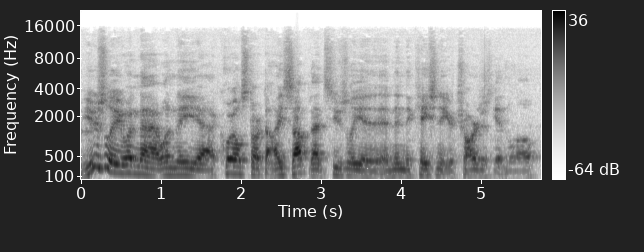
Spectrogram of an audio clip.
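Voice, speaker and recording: A man in casual on-air radio chat, speaking haltingly and repeating phrases, heard over a two-way radio. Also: medium pitch. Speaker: amateur radio net operator. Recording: noisy radio transmission with static.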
